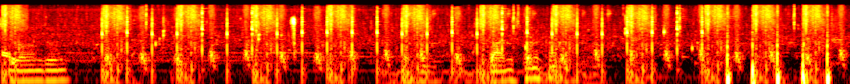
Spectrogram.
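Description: A pickaxe chips at stone with rapid, repeated knocks.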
